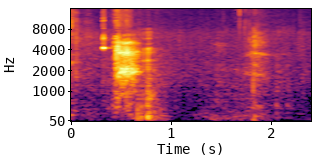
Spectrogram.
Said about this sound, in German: Falls, falls ihr hier irgendwelches Miauen hört, das ist mein Kater, der sich vernachlässigt fühlt gerade.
